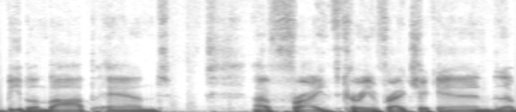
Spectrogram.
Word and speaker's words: bibimbap: bibimbap. She was saying, like a P bibimbap. instead of a B.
